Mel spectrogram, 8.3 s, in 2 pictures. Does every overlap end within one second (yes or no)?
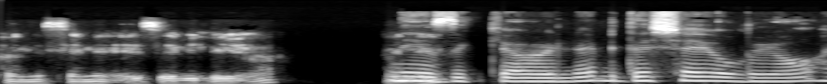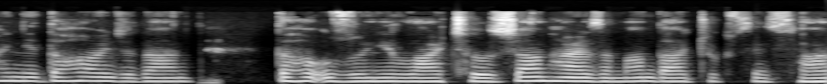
yes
